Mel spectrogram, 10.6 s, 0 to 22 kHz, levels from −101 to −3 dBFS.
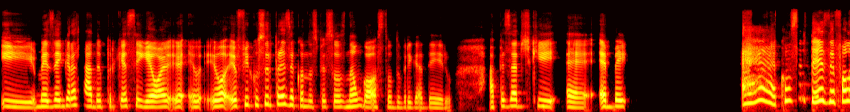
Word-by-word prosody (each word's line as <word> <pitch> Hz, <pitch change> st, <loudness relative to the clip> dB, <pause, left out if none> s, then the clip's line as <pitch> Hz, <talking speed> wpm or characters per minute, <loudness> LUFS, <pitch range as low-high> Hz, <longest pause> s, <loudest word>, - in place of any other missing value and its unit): E 190 Hz, -3 st, 0 dB
mas 210 Hz, -1 st, +1 dB
é 220 Hz, -, +4 dB
engraçado 220 Hz, -3 st, -1 dB
porque 215 Hz, +2 st, -3 dB
assim, 225 Hz, +1 st, -2 dB
eu 195 Hz, 0 st, +7 dB
o -, -, +5 dB, 0.6 s
eu 215 Hz, +2 st, +2 dB
eu 220 Hz, -, +3 dB
fico 265 Hz, +3 st, -5 dB
surpresa 285 Hz, +1 st, 0 dB
quando 230 Hz, -4 st, -6 dB
as 200 Hz, -, -12 dB
pessoas 200 Hz, -1 st, -6 dB
não 210 Hz, +3 st, -1 dB
gostam 190 Hz, -3 st, -2 dB
do 180 Hz, 0 st, -13 dB
brigadeiro. 170 Hz, -3 st, -9 dB, 0.4 s
Apesar 220 Hz, +5 st, 0 dB
de 220 Hz, +2 st, -11 dB
que 215 Hz, -3 st, -1 dB
é 185 Hz, +5 st, 0 dB
é 215 Hz, -, +8 dB
bem 215 Hz, +1 st, 0 dB, 1.4 s
É, 340 Hz, +1 st, +3 dB
com 415 Hz, +8 st, 0 dB
certeza, 420 Hz, -3 st, +4 dB
eu -, -, +2 dB
falo 395 Hz, +2 st, +5 dB
215 Hz, 170 wpm, -26 LUFS, 195-270 Hz, 1.4 s, é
